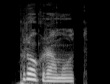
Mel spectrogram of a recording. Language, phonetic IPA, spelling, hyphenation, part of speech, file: Hungarian, [ˈproɡrɒmot], programot, prog‧ra‧mot, noun, Hu-programot.ogg
- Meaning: accusative singular of program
